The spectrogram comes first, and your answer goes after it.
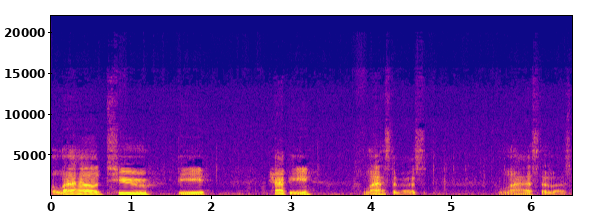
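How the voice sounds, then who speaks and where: In an American accent, a man with a medium pitch speaks in an animated tone. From US South, South Carolina. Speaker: guitar teacher and musician. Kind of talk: livestream Q&A chat. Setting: home livestream on camera. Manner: halting, repeats words; casual, animated.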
